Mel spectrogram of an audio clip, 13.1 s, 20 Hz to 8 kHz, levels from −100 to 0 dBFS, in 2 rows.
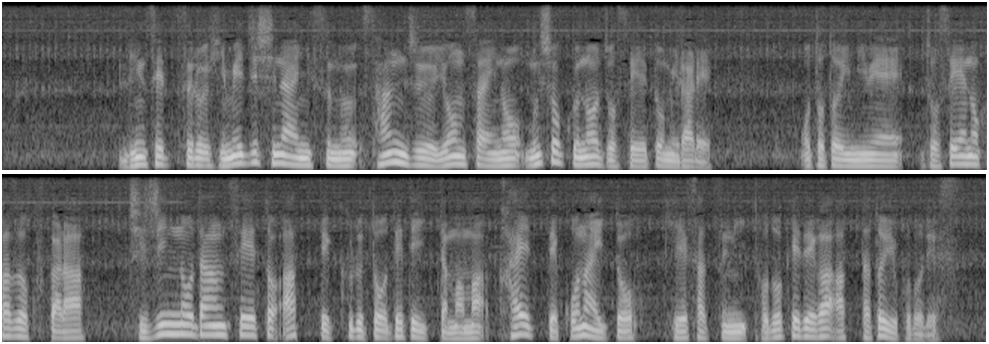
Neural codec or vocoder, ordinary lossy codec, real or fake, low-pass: none; none; real; 7.2 kHz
